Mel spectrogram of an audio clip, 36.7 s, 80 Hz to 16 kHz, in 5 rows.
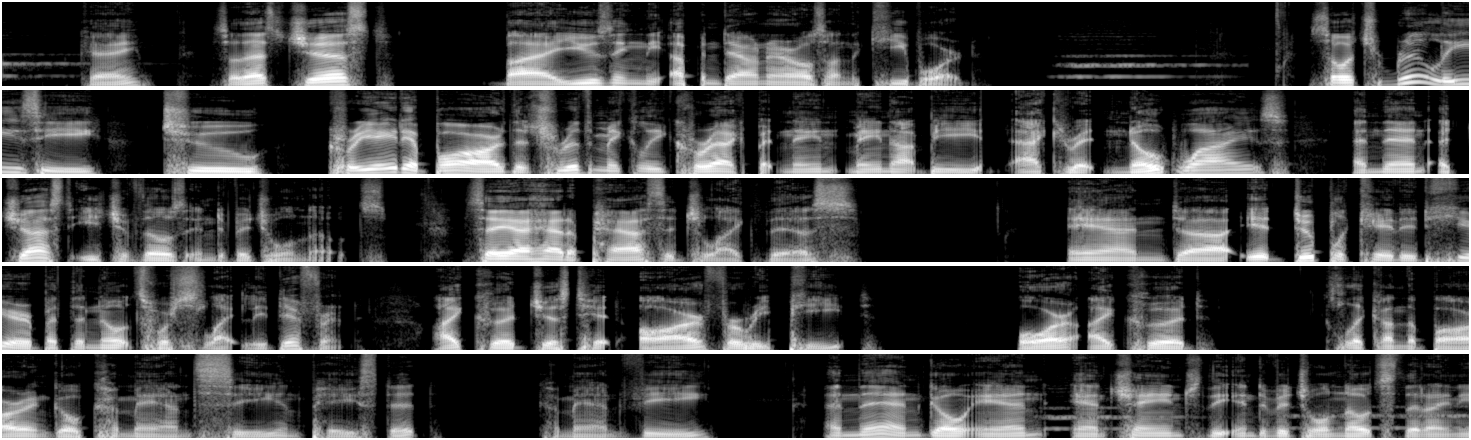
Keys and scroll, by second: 5.1 Down, 25.1 r, 26.7 super+z, 30.0 super+c, 32.3 super+v, 35.5 Left.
